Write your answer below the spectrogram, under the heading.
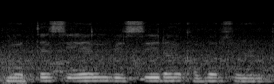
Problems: low volume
